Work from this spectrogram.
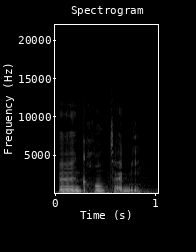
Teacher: the letter D sounds a little bit closer to a T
